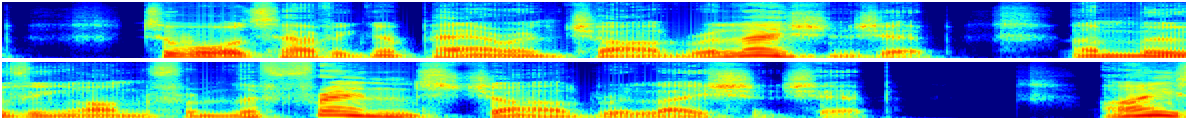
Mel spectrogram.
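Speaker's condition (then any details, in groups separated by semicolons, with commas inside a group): No condition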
